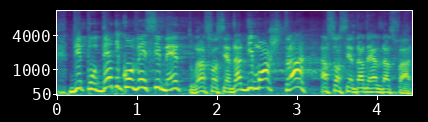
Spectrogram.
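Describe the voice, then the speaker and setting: Very wide pitch swings at a moderate pace, over noticeable background noise. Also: man. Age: 70s. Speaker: radio broadcaster and journalist. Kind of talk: opinion monologue. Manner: impassioned.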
